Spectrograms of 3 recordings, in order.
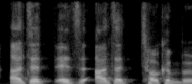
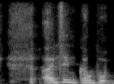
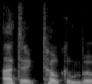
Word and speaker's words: Antetokounmpo: It was like onto Tokumbu or yeah, Antetokounmpo.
